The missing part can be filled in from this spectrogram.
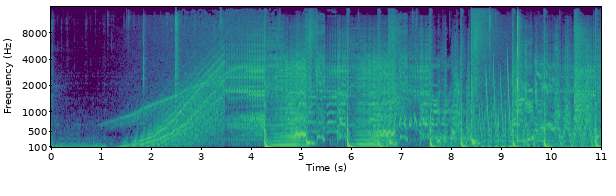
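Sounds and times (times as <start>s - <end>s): synthesised rising sweep: 1.2s - 7.5s.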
